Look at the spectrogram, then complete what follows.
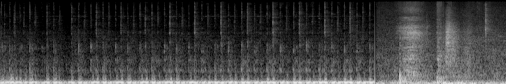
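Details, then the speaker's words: Harley-Davidson Twin Cam Dyna Glide (FXD), 39,000 miles, cold start after a CV carburetor rebuild and intake manifold reseal: it fires right up on choke into an even, steady idle, with no fuel leak. "Yeah, so as you can see there, basically starts right up and more or less immediately idles."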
